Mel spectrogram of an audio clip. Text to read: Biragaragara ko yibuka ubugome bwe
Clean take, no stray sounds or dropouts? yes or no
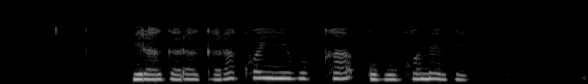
no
